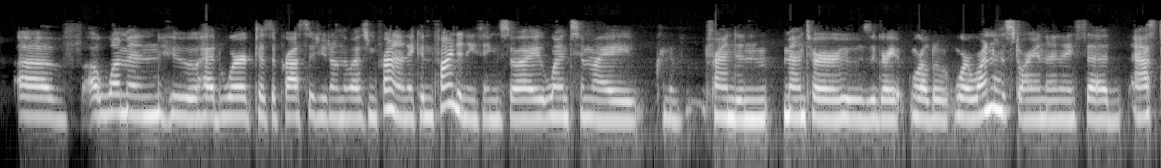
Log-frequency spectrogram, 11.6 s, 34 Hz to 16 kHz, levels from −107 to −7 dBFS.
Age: 20-39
